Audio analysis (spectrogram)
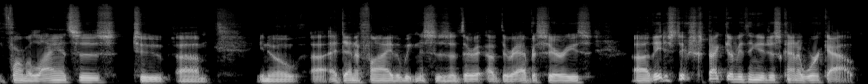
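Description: A man in a casual discussion, talking haltingly with many fillers and restarts, chuckling now and then. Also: low voice.

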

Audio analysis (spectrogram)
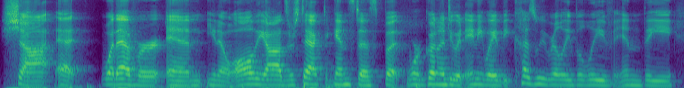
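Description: A woman's voice: sits low, fairly even intonation, brisk, a bit bright. A woman co-hosting a casual discussion, earnest and emphatic, building her argument in long runs. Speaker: podcast co-host.

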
